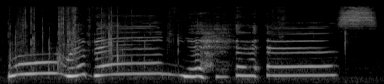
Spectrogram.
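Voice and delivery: high, drawn-out squeal of delight; squealing with real delight; excited squeal. Real, not acted. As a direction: coo over the ribbon like it's treasure. Delighted at gift ribbon.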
